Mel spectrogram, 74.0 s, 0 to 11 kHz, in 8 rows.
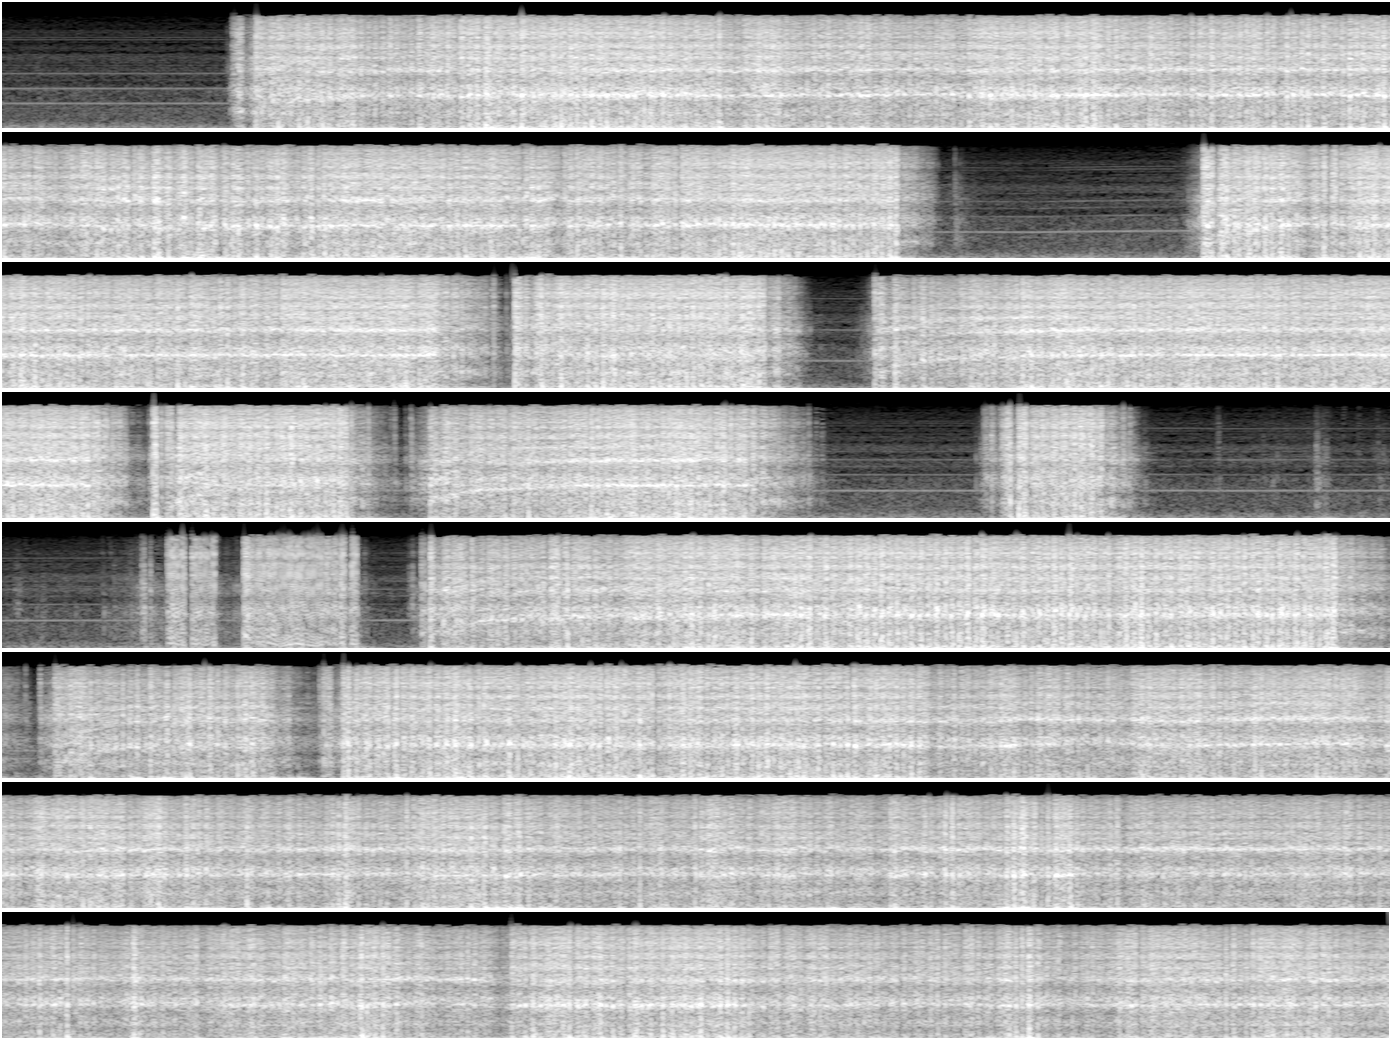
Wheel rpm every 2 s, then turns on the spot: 30, 210, 230, 230, 230, 210, 220, 160, 60, 220, 160, 150, 160, 210, 150, 150, 90, 60, 0, 30, 190, 210, 200, 130, 160, 210, 230, 220, 230, 230, 230, 240, 230, 230, 220, 230, 230.
none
